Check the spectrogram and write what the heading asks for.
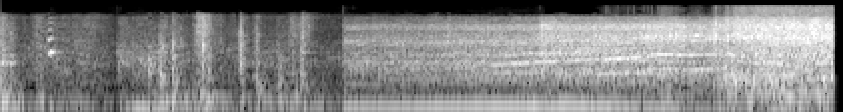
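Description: A second or so of clicks and scrapes from a car wheel at a kerb. From about two seconds in, a car engine revs with its pitch rising over a steady rush of tyres sliding on loose dirt.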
